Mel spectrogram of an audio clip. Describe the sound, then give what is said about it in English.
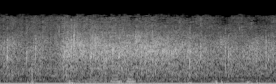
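Audience clapping during a question session at a Christian talk: a full, steady burst of many hands applauding for about three seconds, loud and even throughout, with no one speaking over it. “You should clap for me. I've given a good answer.”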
